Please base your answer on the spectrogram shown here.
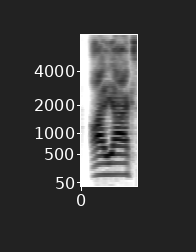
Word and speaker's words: Ajax: Ajax is how you pronounce it.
